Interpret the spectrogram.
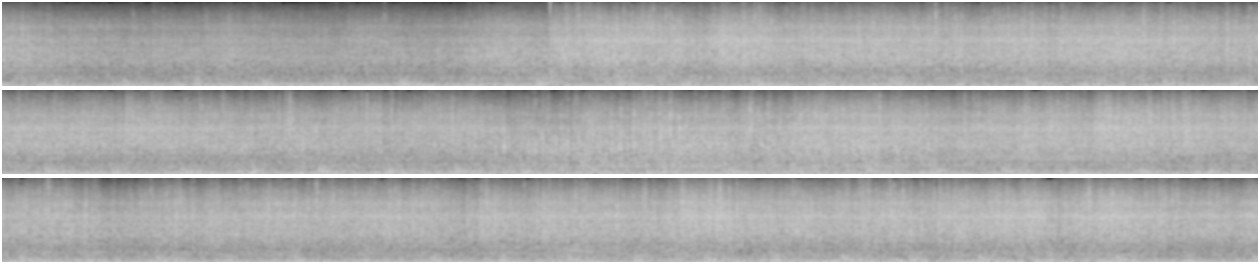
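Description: Heavy rain pelting the roof and windshield of a moving car, heard from inside the cabin as a steady, dense noise with a low rumble underneath.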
